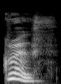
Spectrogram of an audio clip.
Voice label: "growth", British; oʊ - əʊ; English

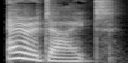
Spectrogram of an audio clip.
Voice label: "erudite", British; English

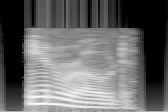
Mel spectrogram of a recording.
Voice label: "inroad", English

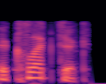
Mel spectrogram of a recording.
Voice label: "eclectic", English

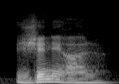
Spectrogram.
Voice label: "général", French; easypronunciation

